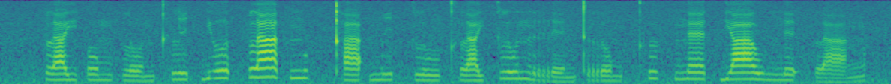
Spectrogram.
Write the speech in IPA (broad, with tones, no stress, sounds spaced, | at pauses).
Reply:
p l a˦˥ j ʔ o˧ m p l o˩˦ n kʰ l i˦˥ t̚ j ɤː˦˥ t̚ p l aː˥˩ t̚ ŋ u˦˥ k̚ tʰ a˦˥ ʔ m i˦˥ t̚ k l uː˧ kʰ l a˦˥ j k l u˥˩ n r e˩˦ n t r o˧ m kʰ ɯ˥˩ k̚ ŋ ɛː˥˩ k̚ j aː˥˩ w ŋ e˥˩ ʔ p l a˩˦ ŋ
